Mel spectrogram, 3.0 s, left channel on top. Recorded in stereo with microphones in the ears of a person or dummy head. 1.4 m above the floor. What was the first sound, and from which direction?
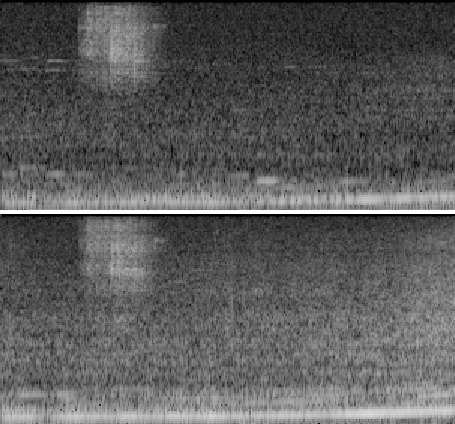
A dropped coin, 20° right (ahead or behind).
